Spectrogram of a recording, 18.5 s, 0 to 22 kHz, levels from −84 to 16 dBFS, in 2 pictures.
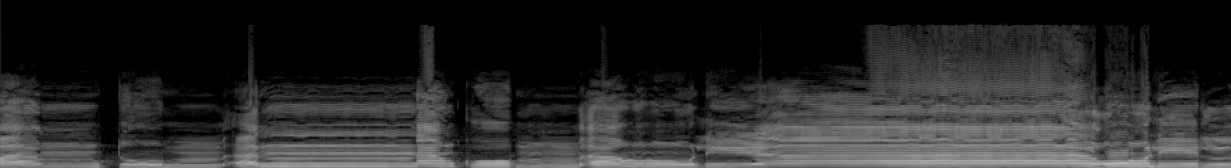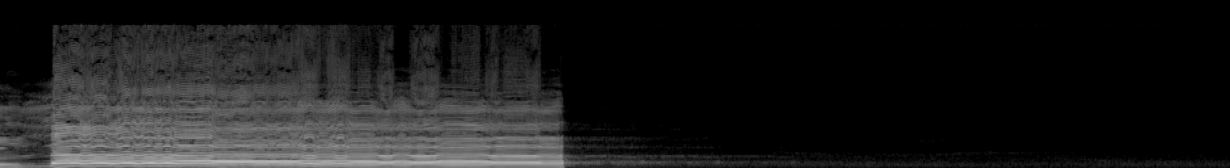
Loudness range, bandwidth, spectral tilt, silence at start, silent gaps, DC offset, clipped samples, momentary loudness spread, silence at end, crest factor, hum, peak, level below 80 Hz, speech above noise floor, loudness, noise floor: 8 LU; 19 kHz; -0.5 dB/octave; 0 s; none; under 0.1%; under 0.1%; 12 LU; 4.95 s; 12 dB; none; -8 dBFS; -60 dBFS; 49 dB; -18 LUFS; -70 dBFS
